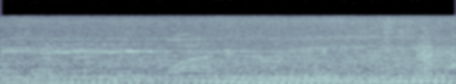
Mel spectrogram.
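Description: Faint distant voices over a low, steady background hum, with a thin steady high tone running underneath.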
